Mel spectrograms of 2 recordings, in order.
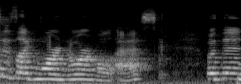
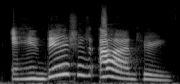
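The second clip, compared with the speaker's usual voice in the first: put-on slow Southern-accented intro; 3 semitones higher, 3 dB louder, slower than usual. Audrey introducing herself in her Southern voice. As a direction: drag it out, Southern style. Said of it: "So, here's mine".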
